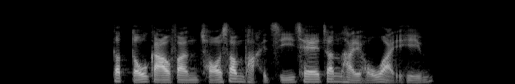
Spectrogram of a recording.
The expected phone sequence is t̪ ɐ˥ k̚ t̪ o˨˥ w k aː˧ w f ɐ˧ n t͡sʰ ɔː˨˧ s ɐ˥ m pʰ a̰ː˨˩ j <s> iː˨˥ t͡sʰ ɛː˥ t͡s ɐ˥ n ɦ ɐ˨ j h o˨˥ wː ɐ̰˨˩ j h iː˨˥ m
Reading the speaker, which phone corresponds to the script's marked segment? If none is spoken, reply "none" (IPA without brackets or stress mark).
t͡s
